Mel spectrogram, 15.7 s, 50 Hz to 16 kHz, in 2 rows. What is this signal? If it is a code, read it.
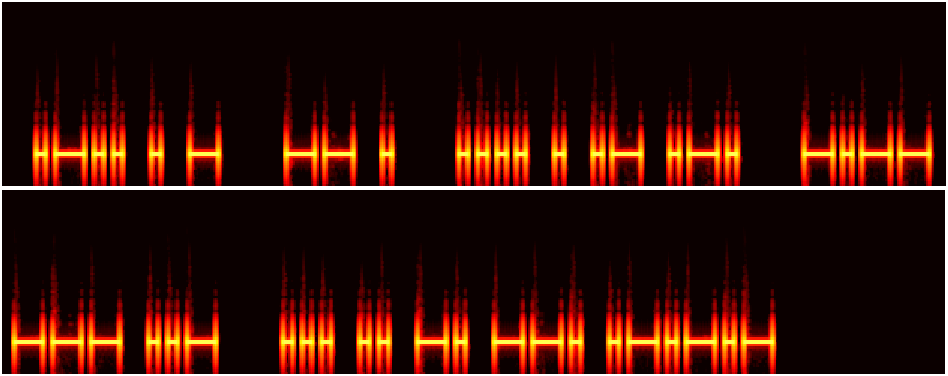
Morse code, heard as a keyed tone, about 15 wpm, 700 Hz. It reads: LET ME HEAR YOU SING.
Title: Sentences from Top 1000 Words - Review Part 2 - 15wpm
